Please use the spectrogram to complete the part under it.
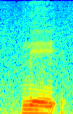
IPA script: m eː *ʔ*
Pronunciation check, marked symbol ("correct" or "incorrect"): correct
